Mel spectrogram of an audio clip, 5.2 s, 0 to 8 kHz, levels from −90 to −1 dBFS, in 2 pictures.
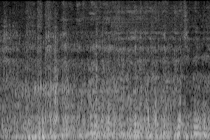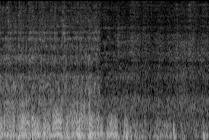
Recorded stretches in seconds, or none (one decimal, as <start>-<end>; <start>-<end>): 0.0-1.0; 4.1-5.2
